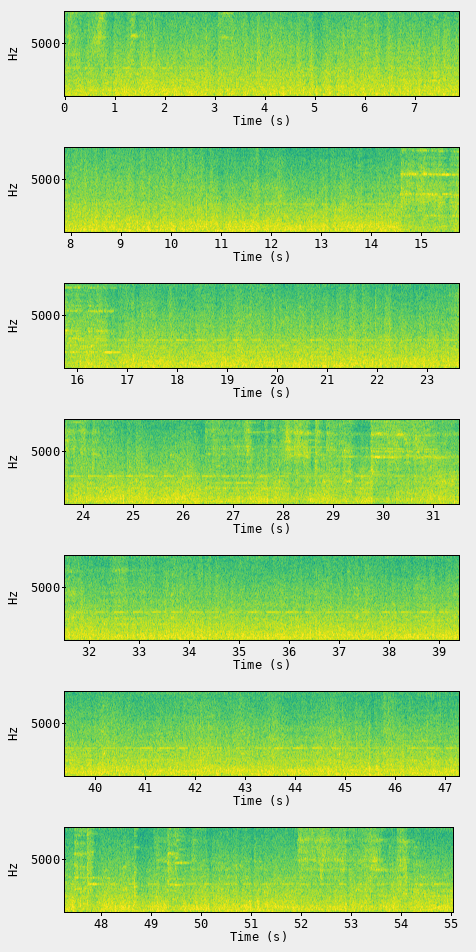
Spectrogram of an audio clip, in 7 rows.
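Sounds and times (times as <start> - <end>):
high-pitched wheel squeal: 14.6 - 17.0.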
